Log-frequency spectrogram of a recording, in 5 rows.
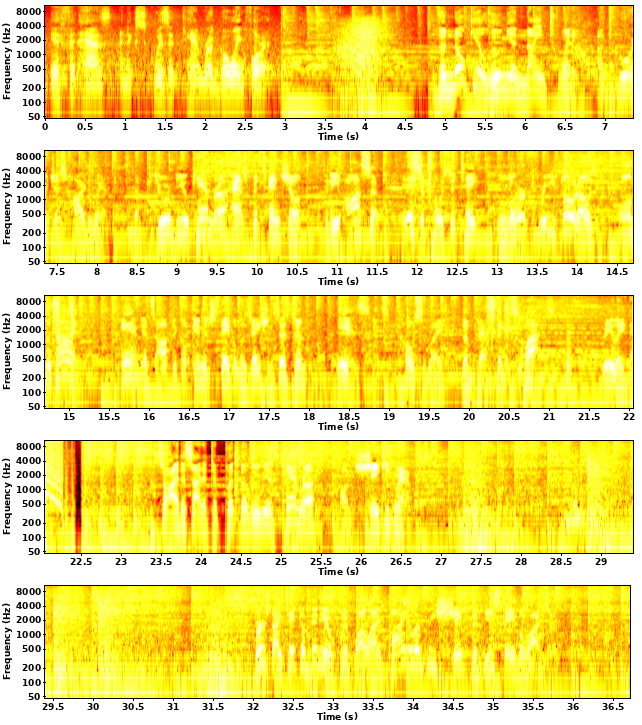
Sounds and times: Speech: 0:00.0 - 0:02.9, 0:04.8 - 0:21.0, 0:21.7 - 0:22.1, 0:23.4 - 0:26.7, 0:32.0 - 0:35.8
Music: 0:02.9 - 0:36.7.

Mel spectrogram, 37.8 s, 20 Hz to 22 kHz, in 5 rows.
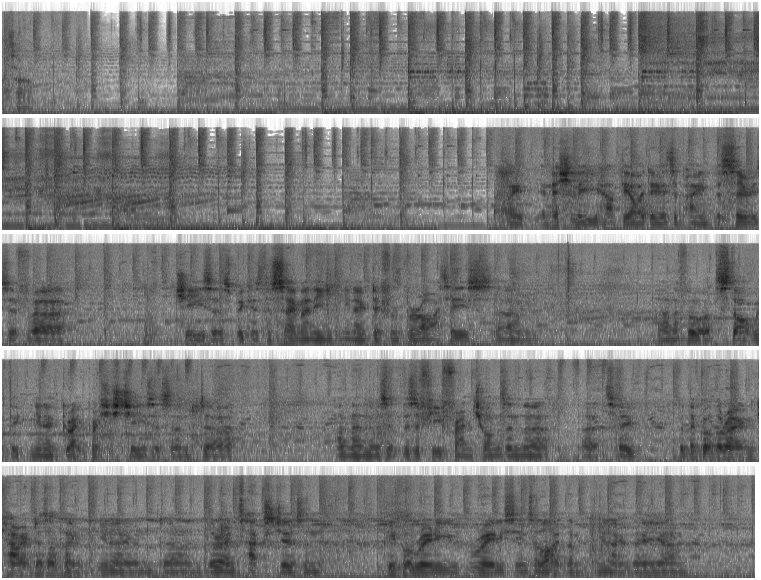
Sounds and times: Speech: 0:00.0 - 0:00.4, 0:12.5 - 0:15.9, 0:16.9 - 0:20.6, 0:21.7 - 0:33.5, 0:34.1 - 0:37.3
Music: 0:00.0 - 0:37.8.

